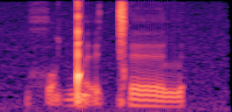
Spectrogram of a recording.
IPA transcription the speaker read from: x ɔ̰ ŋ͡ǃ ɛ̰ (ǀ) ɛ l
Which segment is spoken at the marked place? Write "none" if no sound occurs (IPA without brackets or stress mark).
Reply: ǀ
